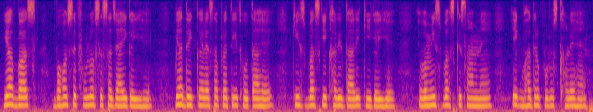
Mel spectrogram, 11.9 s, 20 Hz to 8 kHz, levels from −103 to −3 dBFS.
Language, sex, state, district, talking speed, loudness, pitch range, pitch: Hindi, female, Bihar, Kishanganj, 165 wpm, -29 LUFS, 195-215 Hz, 205 Hz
